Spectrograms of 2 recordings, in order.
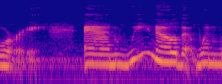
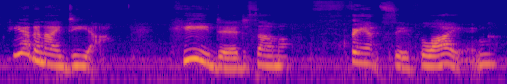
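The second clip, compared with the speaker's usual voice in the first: put-on reading to children; 3 semitones lower than usual. Teacher reads picture book aloud.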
